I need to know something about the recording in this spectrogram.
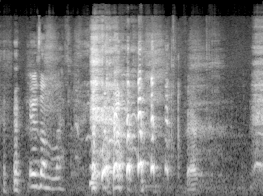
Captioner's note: laugh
